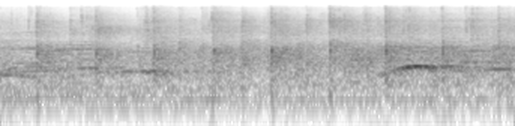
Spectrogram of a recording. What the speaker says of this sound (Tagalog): Napakahina naman ng palakpak ninyo eh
